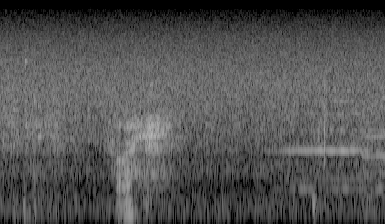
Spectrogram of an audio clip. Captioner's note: sighs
